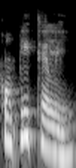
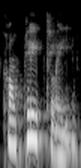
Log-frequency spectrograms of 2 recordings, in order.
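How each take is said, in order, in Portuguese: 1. Uma vogal é pronunciada entre o t e o l. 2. O t passa direto para o som do l. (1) "Cuidado para não falar completely. Esse E depois do T não é pronunciado" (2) "pensa como se fosse T-L-Y"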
